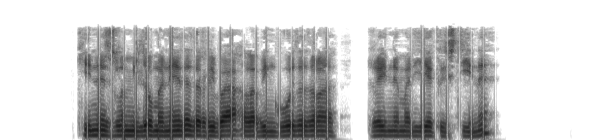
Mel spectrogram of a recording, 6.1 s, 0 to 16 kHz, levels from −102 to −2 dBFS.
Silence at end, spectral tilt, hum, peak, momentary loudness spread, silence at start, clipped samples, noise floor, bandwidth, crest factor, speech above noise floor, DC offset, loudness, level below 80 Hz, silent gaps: 1.2 s; -6.5 dB/octave; none; -2 dBFS; 9 LU; 0.8 s; under 0.1%; under -90 dBFS; 7.8 kHz; 16 dB; over 74 dB; under 0.1%; -17 LUFS; -44 dBFS; 3.55-3.68 s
